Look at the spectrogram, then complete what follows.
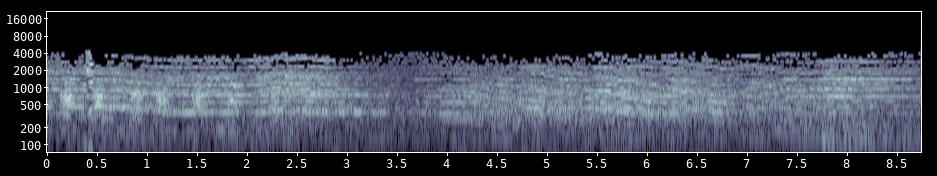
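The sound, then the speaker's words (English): The dog King whines and barks in an unbroken stretch of excited yelps and high, wavering cries as it tracks a child's trail from a stream, steady in loudness, with no one speaking. “Leading his horse, Preston followed King as the dog led him downstream through the thickets.”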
